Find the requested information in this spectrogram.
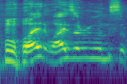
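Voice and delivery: loud, high outburst of disbelief; indignant surprise. Real, not acted. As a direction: burst out in mock outrage. Chat horrified by bagel habits.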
